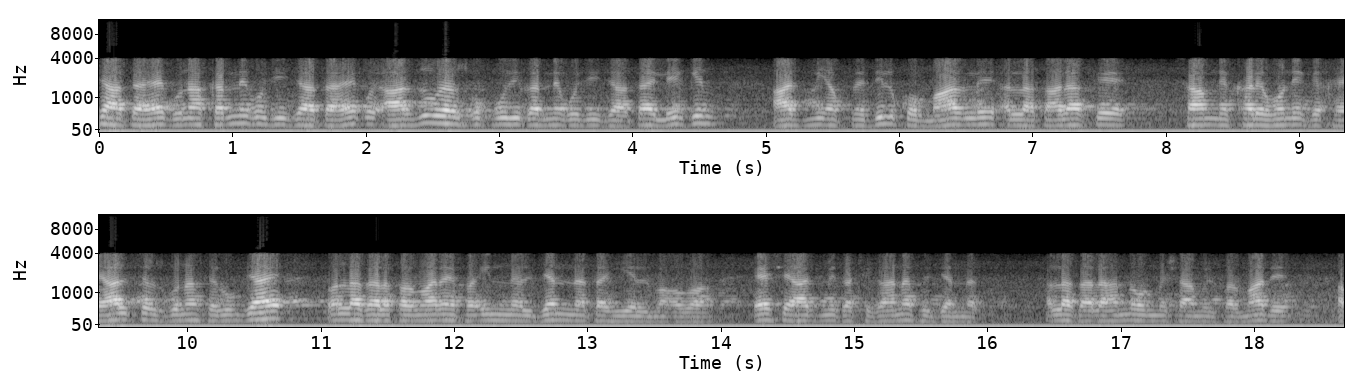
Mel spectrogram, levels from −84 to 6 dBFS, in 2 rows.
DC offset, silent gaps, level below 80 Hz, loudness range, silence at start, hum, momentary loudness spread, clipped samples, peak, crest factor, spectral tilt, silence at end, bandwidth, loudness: 5%; none; -48 dBFS; 5 LU; 0 s; none; 11 LU; under 0.1%; 0 dBFS; 18 dB; -8.5 dB/octave; 0 s; 4.2 kHz; -17 LUFS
